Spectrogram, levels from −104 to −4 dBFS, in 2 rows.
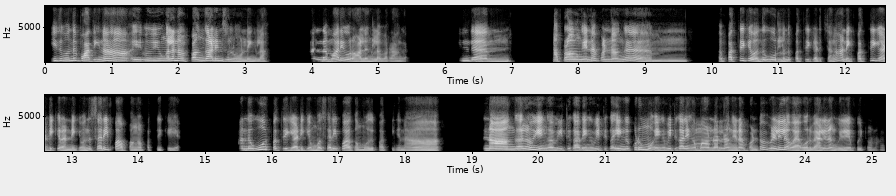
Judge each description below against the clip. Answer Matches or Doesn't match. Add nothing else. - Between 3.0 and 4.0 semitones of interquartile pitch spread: Doesn't match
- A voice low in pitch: Doesn't match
